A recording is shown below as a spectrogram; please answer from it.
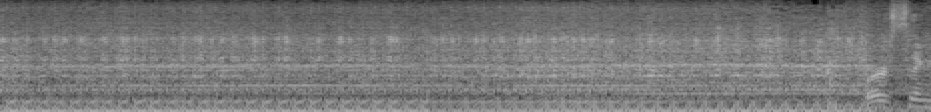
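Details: Subaru Legacy GT just after engine reinstall, first start: steady idle with fast even ticking chatter; owner suspects loose AC belt causing the noise, needs tightening.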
